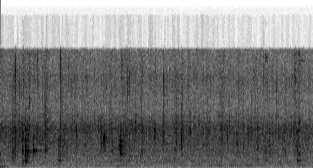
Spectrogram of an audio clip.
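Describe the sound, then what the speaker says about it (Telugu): Onions and green chillies fry in a pan for veg manchurian, giving a steady, soft crackling sizzle with a few brighter pops and faint stirring, close by and moderately quiet, with no voices. "ఎర్రగడ్డ కూడా కొద్దిసేపు వేగించుకోవాలి"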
